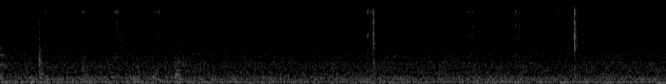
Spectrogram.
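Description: Scissors snip away bulky seam allowances beneath a quilt topper, a few faint, quick blade clicks and cuts scattered over a quiet room-noise background, with no talking.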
